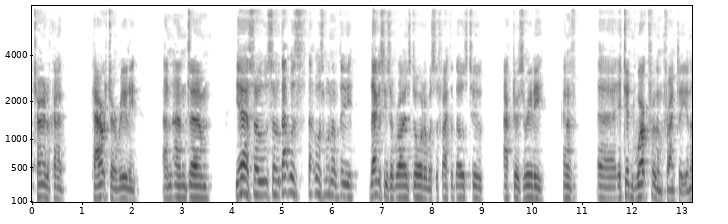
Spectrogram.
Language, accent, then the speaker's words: English; Ireland; as an Irishman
